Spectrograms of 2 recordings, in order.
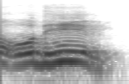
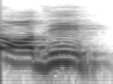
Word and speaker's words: অধীর: এরপরে এটা অ এর পরে ধয়ের সাথে দীর্ঘই আছে, তাহলে অয়ের উচ্চারণ ওর মতো হওয়ার কথা, অধীর, কিন্তু এটা অধীর না, এটা হবে অধীর।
